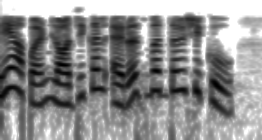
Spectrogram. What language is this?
Marathi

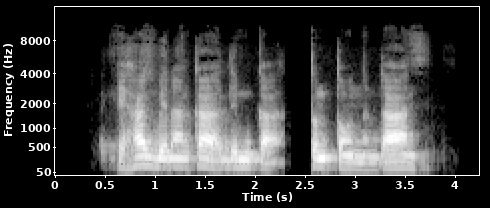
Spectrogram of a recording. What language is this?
Nawdm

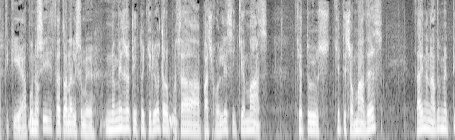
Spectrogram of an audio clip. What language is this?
Greek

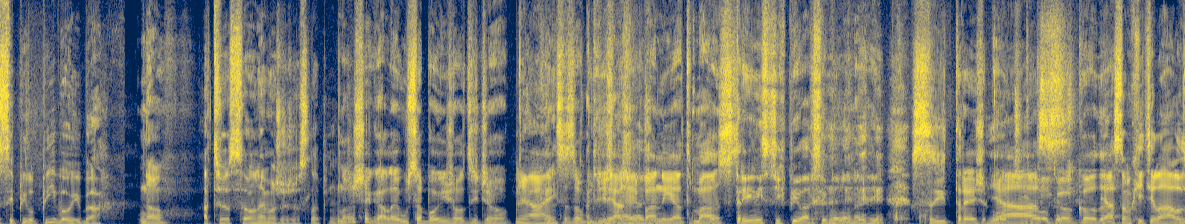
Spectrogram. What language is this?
Slovak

